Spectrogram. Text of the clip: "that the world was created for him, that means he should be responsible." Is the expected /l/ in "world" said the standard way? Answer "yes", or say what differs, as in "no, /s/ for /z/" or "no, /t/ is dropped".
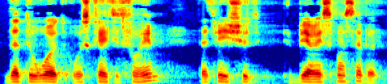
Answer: no, /l/ is dropped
